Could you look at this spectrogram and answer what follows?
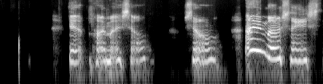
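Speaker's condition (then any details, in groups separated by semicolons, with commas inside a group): ALS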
